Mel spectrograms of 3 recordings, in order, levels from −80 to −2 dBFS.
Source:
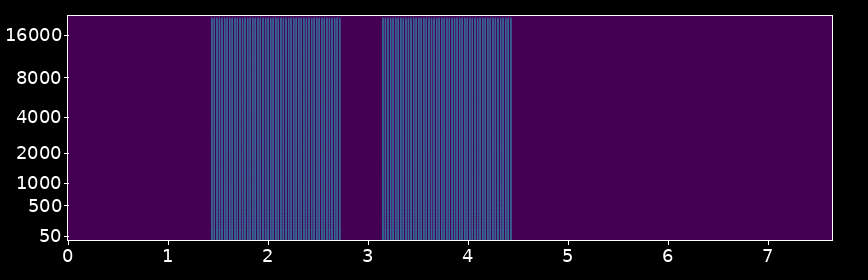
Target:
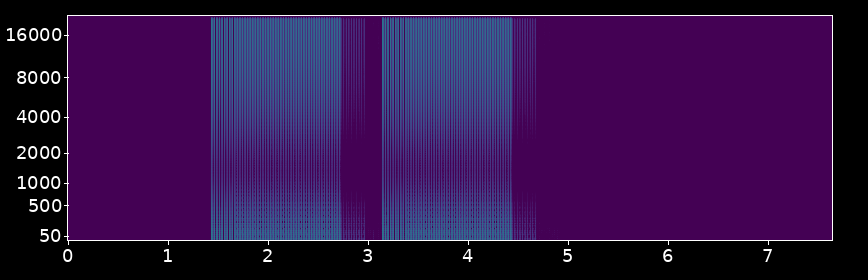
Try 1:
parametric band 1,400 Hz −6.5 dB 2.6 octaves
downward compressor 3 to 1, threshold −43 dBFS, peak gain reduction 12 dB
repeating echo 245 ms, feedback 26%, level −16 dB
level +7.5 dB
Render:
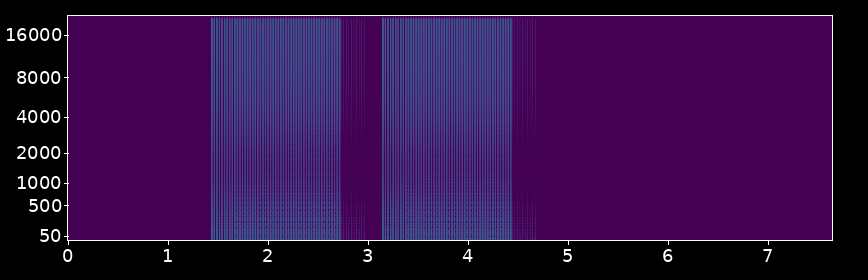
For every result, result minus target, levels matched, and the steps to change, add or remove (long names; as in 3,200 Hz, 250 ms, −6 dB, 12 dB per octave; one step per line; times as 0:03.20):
1,000 Hz band +6.5 dB; downward compressor: peak gain reduction +5.5 dB
change: parametric band 1,400 Hz −16.5 dB 2.6 octaves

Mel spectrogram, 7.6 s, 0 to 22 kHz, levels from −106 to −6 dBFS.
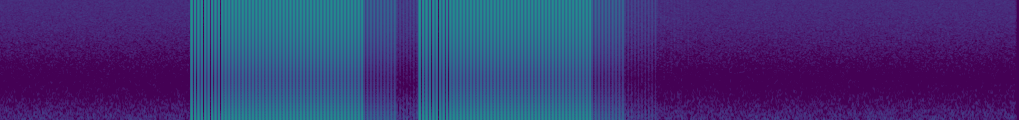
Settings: downward compressor: peak gain reduction +5 dB
change: downward compressor 3 to 1, threshold −35.5 dBFS, peak gain reduction 6 dB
